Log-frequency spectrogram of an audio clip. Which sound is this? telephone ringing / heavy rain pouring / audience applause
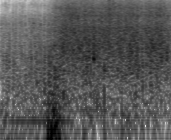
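heavy rain pouring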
